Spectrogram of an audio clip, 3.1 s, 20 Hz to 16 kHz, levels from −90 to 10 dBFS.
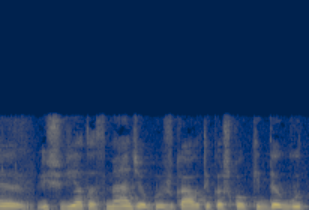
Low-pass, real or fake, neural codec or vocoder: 7.2 kHz; real; none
